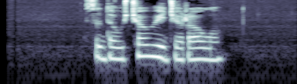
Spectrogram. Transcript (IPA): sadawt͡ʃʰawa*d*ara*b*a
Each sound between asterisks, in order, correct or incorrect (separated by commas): incorrect, incorrect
